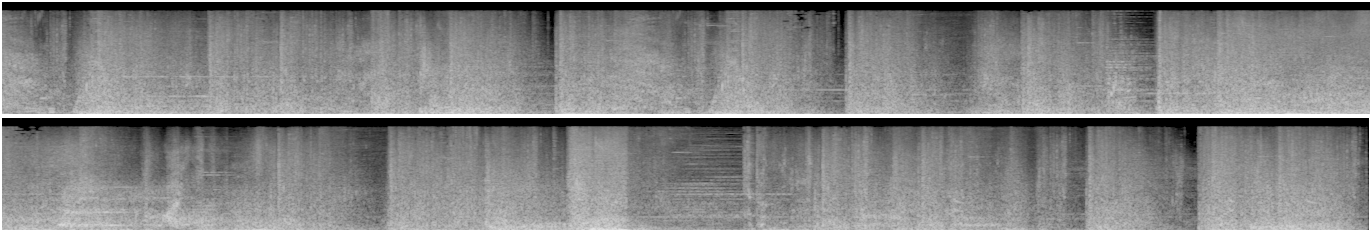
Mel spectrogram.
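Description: Video game combat effects whoosh and clash.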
